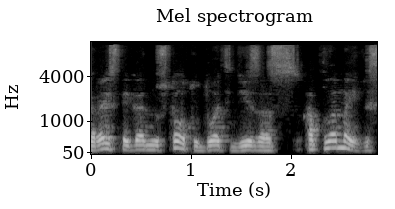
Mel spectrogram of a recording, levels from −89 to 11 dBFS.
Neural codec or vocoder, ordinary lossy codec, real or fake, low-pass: none; AAC, 32 kbps; real; 10.8 kHz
